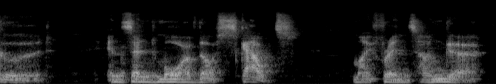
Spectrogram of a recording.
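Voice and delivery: slow, creaky creature voice, cackling to itself. Voicing the were tiger dismissing the players, cackling. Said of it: "cackles a little bit to itself and says".

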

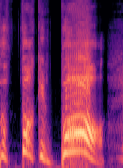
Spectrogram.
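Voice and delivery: loud, high bullying yell.

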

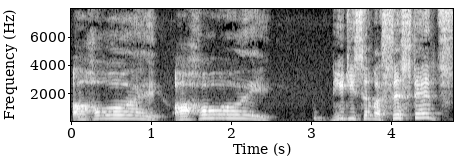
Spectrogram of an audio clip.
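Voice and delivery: very high, drawn-out hollered call. Describing approaching a ship that calls out, retelling a holler. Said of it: "It starts hollering".

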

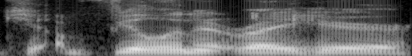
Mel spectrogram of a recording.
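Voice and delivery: ordinary talk, nothing marked

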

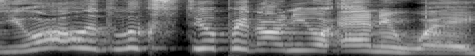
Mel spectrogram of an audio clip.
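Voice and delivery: high-pitched yell. Voicing an eleven-year-old girl yelling at her younger sister: yelling. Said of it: "throws her hands up and yells".

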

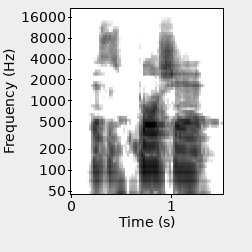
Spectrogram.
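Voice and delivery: ordinary talk

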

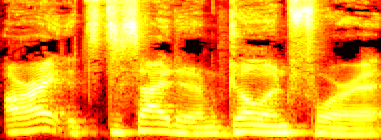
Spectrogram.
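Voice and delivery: plain

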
